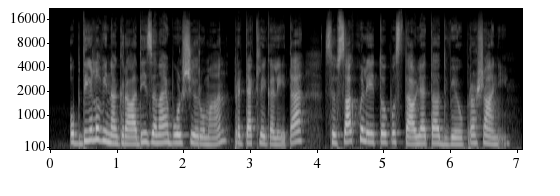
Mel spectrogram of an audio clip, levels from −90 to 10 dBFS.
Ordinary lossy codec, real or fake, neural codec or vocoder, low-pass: Opus, 64 kbps; real; none; 19.8 kHz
